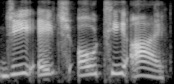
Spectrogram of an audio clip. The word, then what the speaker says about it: ghoti: If the GH sound in enough is pronounced F, and the O in woman makes the short I sound, and the TI in nation is pronounced sh, then the word goatee is pronounced just like fish.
